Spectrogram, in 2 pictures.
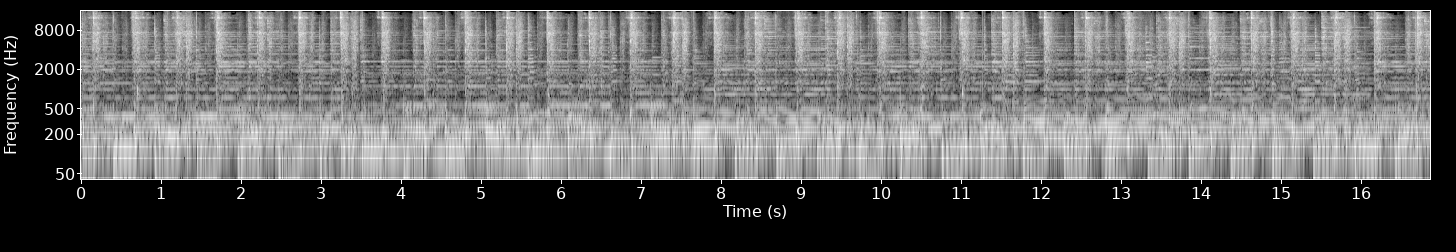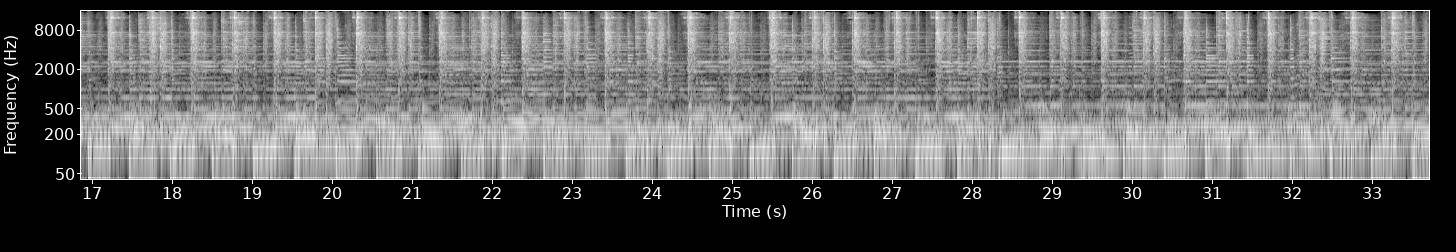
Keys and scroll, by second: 12.3 a, 15.6 v, 17.6 a, 22.3 v.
